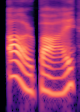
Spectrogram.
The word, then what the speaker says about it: 百: Finally, for numbers in the 200s, there are two ways to pronounce the two. You can say by or leang by.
